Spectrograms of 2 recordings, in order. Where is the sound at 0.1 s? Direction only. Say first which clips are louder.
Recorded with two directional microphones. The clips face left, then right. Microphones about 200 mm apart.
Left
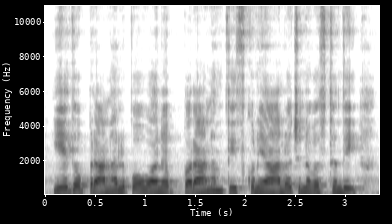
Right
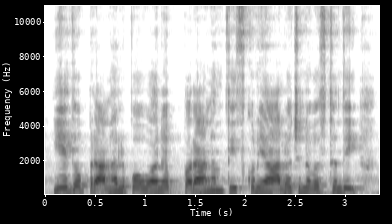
Left 5 dB; 30° left (ahead or behind).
